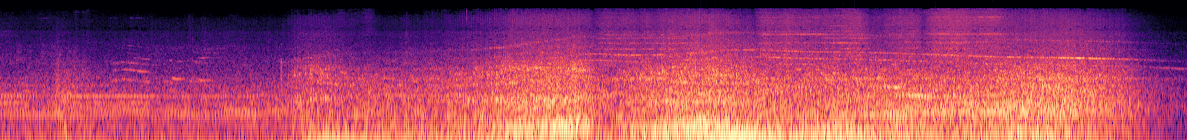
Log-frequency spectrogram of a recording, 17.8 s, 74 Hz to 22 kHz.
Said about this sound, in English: What's happening is that a passenger train is being worked out of Bowness, top and tailed by two locomotives. Former London and North Eastern Railway class D49 Murrayshire is at the head of the train, with an English Electric Type 3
